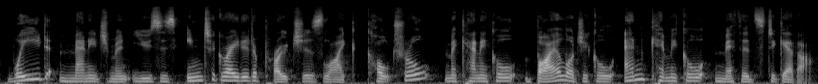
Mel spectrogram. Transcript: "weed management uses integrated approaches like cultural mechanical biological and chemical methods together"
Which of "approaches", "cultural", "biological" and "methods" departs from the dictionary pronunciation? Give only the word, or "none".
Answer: none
